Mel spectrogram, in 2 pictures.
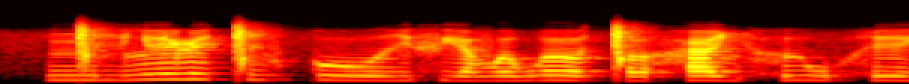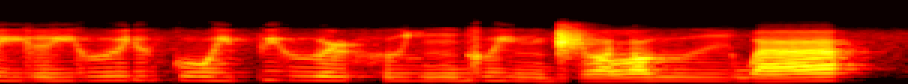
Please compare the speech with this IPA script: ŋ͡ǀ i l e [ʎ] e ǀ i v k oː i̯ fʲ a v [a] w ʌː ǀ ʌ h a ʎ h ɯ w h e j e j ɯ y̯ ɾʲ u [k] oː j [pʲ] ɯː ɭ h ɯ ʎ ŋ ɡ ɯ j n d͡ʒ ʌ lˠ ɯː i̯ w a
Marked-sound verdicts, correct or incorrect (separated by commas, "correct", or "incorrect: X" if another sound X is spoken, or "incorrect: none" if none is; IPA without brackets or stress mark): incorrect: ɭ, incorrect: ʌ, correct, correct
